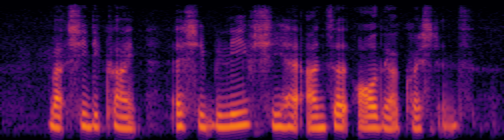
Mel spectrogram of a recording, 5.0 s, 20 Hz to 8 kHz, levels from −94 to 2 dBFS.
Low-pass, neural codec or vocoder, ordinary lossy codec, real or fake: 7.2 kHz; none; none; real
